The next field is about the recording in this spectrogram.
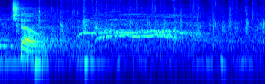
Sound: applause

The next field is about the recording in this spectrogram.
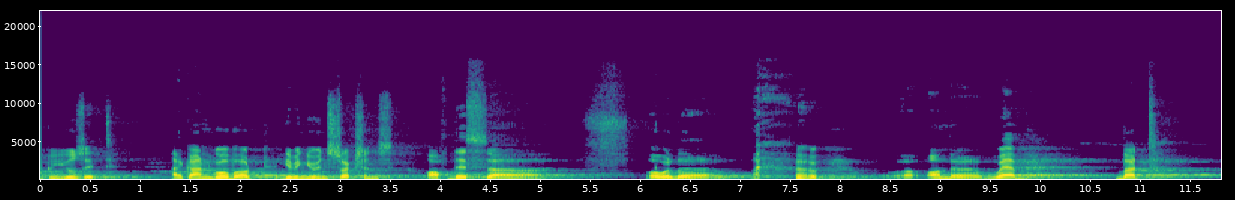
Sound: laughs

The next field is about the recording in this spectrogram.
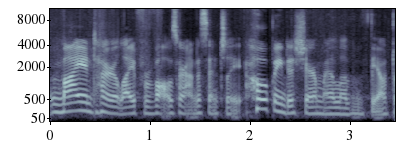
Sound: none

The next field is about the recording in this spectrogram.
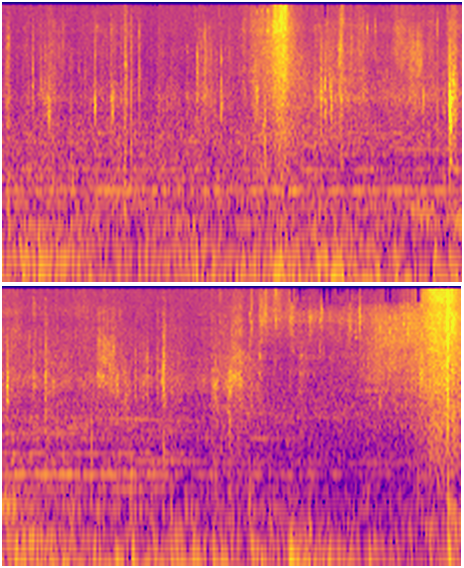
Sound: sound of footsteps; tense music playing

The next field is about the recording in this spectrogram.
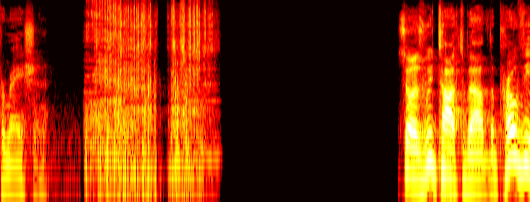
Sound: cardboard ripping

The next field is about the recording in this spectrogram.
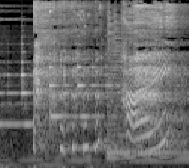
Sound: laughs

